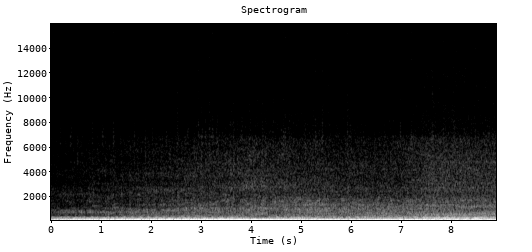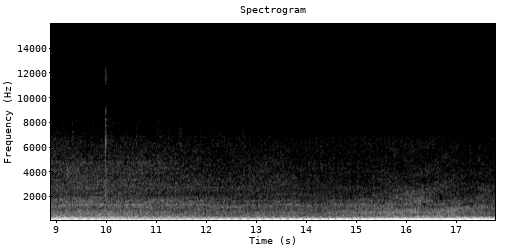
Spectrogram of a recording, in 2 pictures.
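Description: Car engine running with a deep, steady exhaust rumble. In the last few seconds the exhaust note pulses in an even, rapid beat.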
